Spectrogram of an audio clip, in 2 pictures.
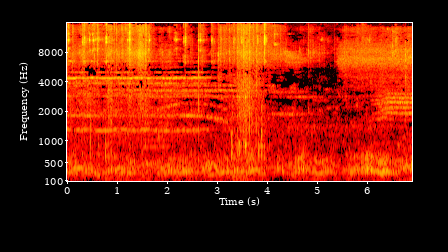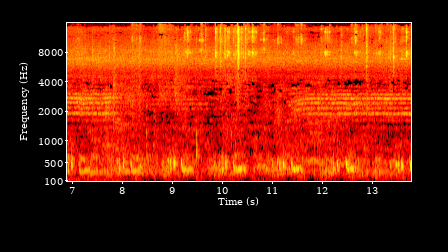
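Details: Two pigeons of a pair give low rolling coos, growing louder and more pulsed in the second half, against hiss and faint higher tonal background sounds.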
